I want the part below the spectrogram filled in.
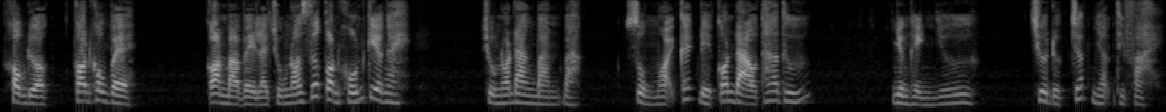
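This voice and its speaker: A woman's voice: low-pitched, a little slow. A woman voicing a scheming, vengeful young woman in a narrated story.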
